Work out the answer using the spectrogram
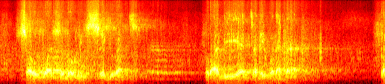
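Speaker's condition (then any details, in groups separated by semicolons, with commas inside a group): Laryngectomy; device placed in throat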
